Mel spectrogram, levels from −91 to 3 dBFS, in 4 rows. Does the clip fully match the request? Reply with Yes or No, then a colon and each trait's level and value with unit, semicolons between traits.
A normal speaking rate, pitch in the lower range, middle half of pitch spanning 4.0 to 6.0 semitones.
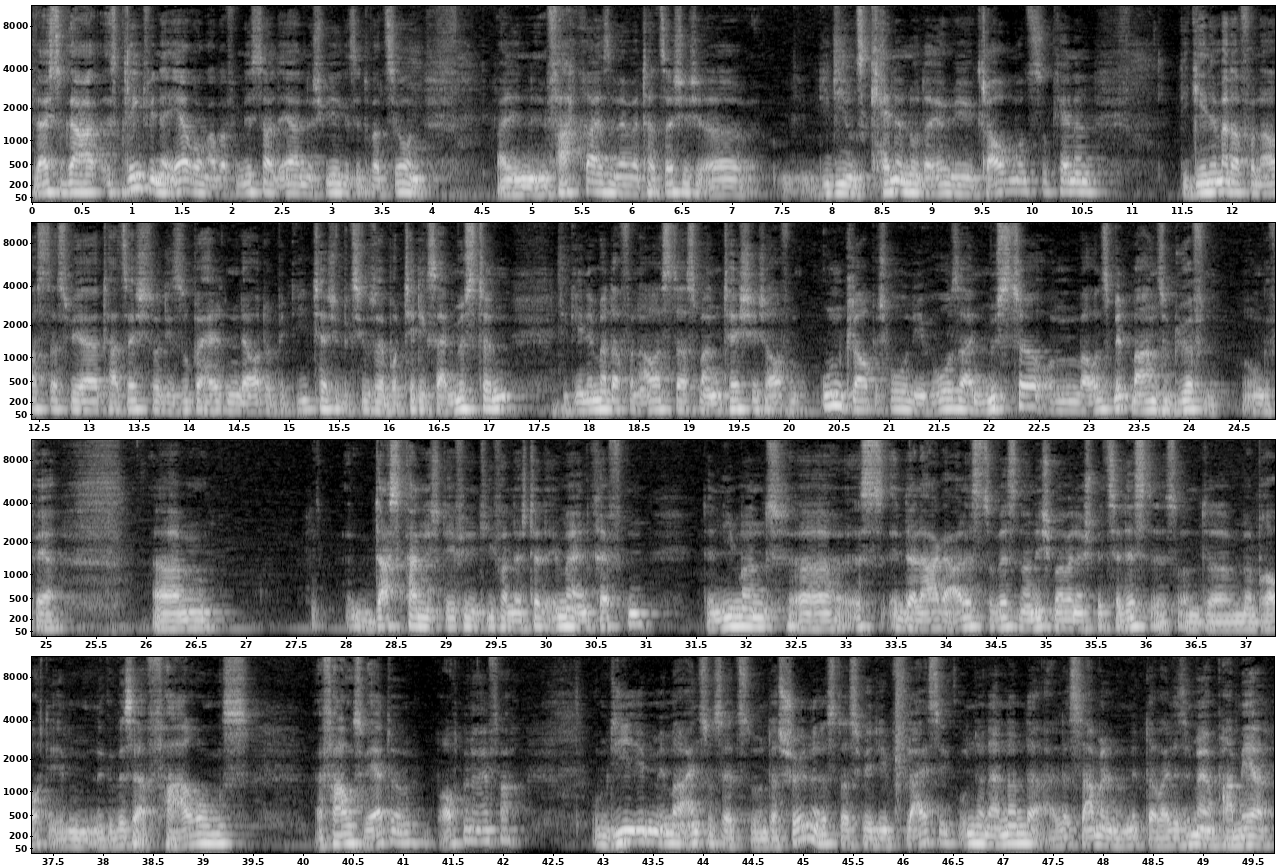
No: average, 165 wpm; low, 105 Hz; average, 3.3 semitones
